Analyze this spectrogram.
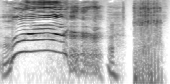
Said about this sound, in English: that's a goat. Oh, it is a goat.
